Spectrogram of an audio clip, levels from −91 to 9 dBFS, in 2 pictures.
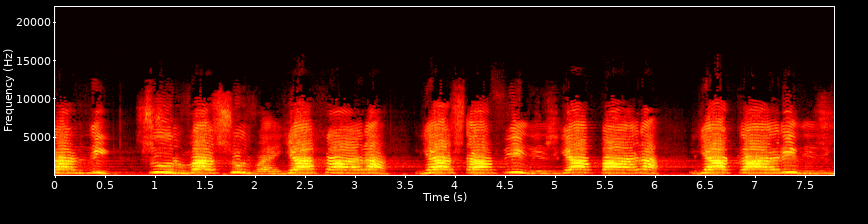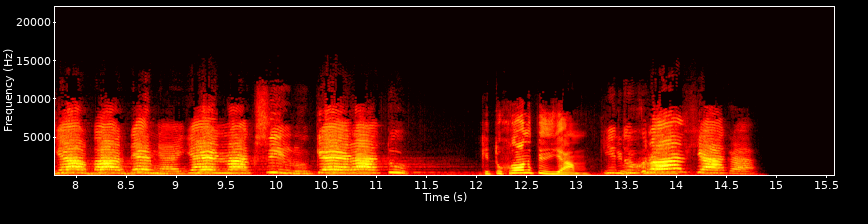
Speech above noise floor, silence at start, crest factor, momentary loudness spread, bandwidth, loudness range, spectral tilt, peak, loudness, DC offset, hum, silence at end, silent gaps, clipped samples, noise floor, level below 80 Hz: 36 dB; 0 s; 18 dB; 12 LU; 12 kHz; 3 LU; -1.5 dB/octave; -2 dBFS; -17 LUFS; under 0.1%; none; 0.8 s; none; under 0.1%; -53 dBFS; -70 dBFS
